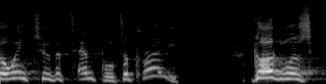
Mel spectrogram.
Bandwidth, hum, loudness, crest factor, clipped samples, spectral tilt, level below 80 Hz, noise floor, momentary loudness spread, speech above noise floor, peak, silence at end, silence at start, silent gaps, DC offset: 11.5 kHz; none; -22 LUFS; 20 dB; under 0.1%; -5.5 dB/octave; -76 dBFS; -69 dBFS; 17 LU; 47 dB; -2 dBFS; 0.15 s; 0 s; none; under 0.1%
